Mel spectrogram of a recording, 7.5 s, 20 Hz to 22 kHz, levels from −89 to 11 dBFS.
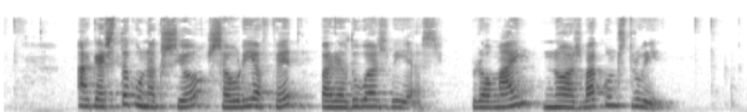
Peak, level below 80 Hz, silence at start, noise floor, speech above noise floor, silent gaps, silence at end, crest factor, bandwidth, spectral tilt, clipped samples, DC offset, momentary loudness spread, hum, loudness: -6 dBFS; -68 dBFS; 0.8 s; -57 dBFS; 34 dB; none; 0.8 s; 20 dB; 11.5 kHz; -3.5 dB/octave; under 0.1%; under 0.1%; 9 LU; none; -23 LUFS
